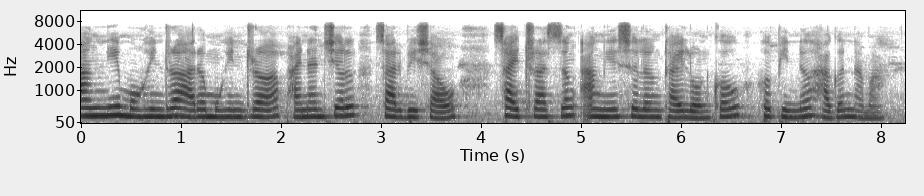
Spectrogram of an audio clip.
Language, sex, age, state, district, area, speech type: Bodo, female, 18-30, Assam, Kokrajhar, rural, read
